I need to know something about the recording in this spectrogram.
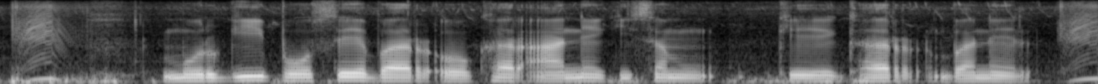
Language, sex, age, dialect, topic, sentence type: Chhattisgarhi, male, 18-24, Northern/Bhandar, agriculture, statement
